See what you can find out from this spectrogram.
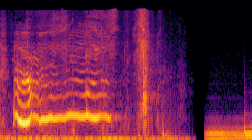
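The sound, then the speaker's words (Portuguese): Patti Smith's dog whimpers in a long, wavering, high-pitched whine, then lets out a short, clear yip; a low steady tone comes in at the end. “E se me perguntassem qual era a minha profissão, só tinha de dizer: sou tradutora do cão da Patti Smith.”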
